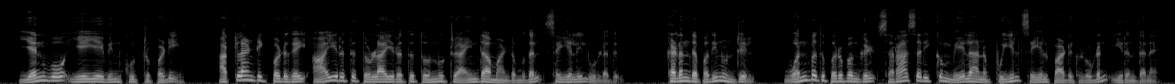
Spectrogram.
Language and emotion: Tamil, neutral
